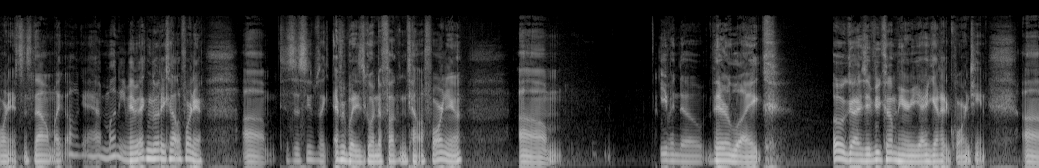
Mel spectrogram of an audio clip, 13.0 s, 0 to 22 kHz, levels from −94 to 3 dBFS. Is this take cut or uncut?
uncut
